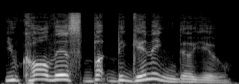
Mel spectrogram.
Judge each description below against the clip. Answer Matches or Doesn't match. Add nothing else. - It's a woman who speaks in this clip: Doesn't match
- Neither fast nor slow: Matches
